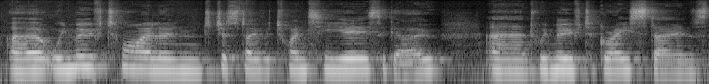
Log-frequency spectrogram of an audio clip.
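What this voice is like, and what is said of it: Non-Dublin accent. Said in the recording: “as you can tell by the accent, it's not a Dublin accent.”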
